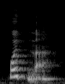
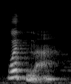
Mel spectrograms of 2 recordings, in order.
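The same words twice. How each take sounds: First: It is squeezed to one word ending in schwa. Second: The same.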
